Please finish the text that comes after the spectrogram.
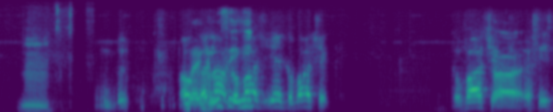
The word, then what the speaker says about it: Gvozdyk: Gvozdyk. That's his name. Gvozdyk.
